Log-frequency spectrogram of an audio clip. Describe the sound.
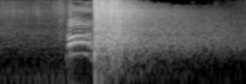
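A military honorary rifle salvo: a shouted command comes just before a single loud, sharp crack from the volley, which rings out and slowly decays.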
